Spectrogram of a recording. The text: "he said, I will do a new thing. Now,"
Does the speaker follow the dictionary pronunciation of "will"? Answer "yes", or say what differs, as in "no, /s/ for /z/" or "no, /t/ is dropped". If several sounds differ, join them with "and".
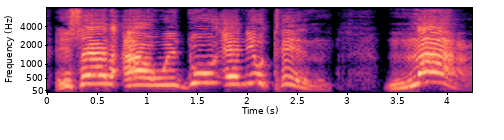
yes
